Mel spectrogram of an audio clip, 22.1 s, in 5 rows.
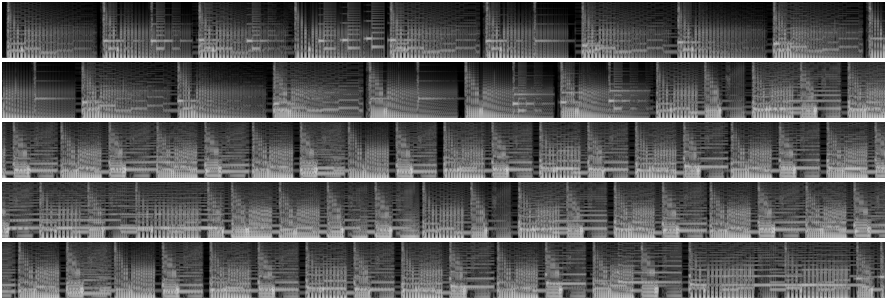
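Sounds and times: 
fanfare on a SID CSG8580R5 sound chip: 0.0s - 22.0s.

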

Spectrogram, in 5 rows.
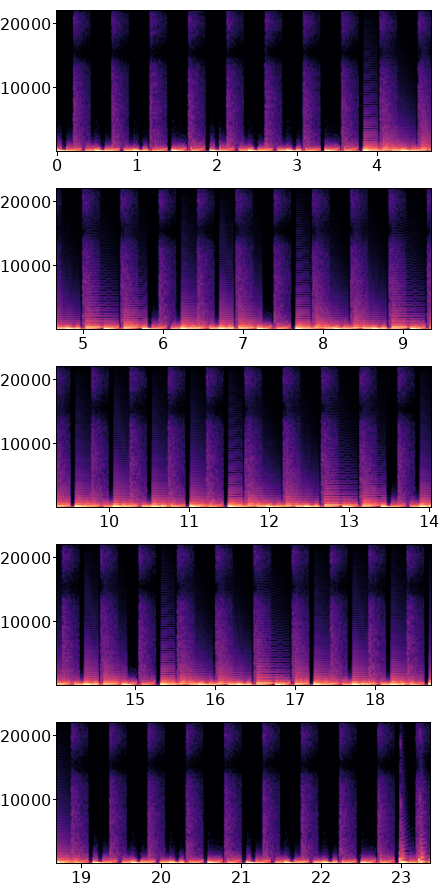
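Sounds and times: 
folk techno on MOS6581R2 chip: 0.0s - 23.3s.

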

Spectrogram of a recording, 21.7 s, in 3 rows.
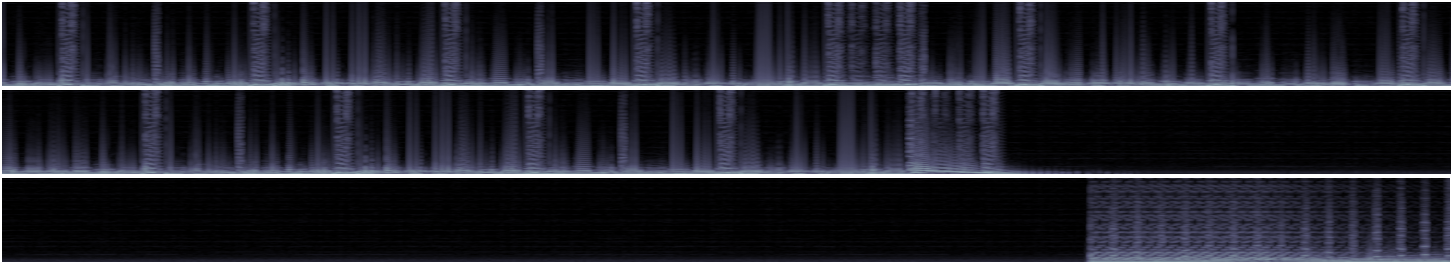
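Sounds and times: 
intro music on MOS6581R4 SID chip: 0.0s - 12.6s, 20.0s - 21.7s.

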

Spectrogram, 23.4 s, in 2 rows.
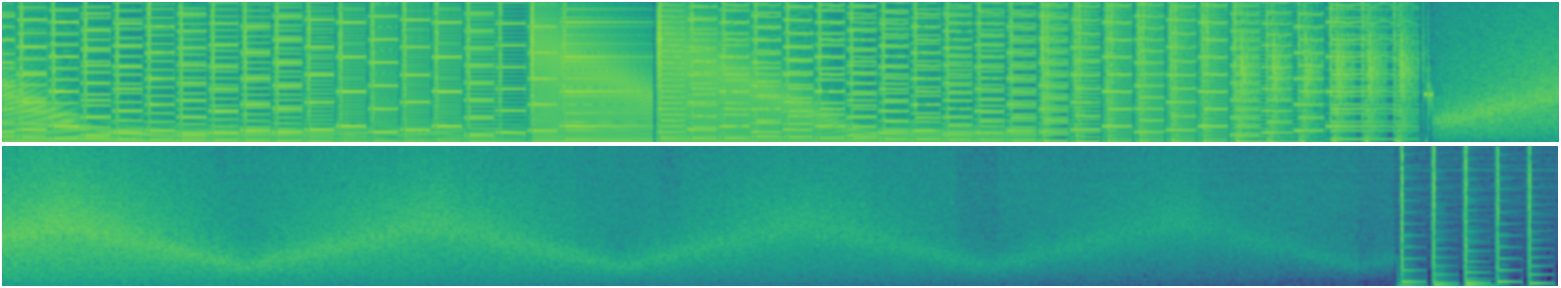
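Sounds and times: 
bassline on CSG8580R5 SID chip: 0.0s - 10.6s, 22.2s - 23.3s.

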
